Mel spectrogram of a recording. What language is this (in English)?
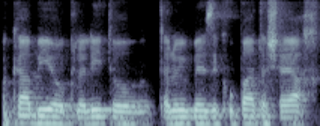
Hebrew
